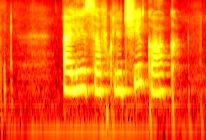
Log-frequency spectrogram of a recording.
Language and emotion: Russian, neutral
